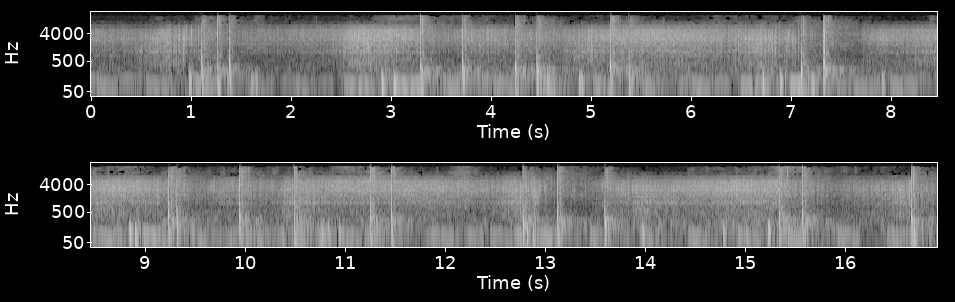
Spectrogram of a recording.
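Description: Fireworks display going off: a rapid, irregular run of sharp bangs, several a second, with a continuous rumble and hiss between them.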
